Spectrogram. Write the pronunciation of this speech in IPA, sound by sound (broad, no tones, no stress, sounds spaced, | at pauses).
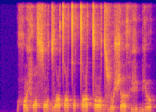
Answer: x ɔ fʲ ɔ sˤ u d l u tˤ ɜ tˤ ə tˤ i t ɔ d ɮ u ʃ ɜ x vʲ ʌ bʲ ʊ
